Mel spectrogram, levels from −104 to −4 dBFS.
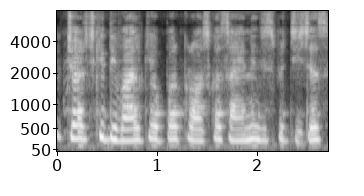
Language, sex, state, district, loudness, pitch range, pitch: Hindi, female, Bihar, Lakhisarai, -16 LUFS, 255-280 Hz, 270 Hz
